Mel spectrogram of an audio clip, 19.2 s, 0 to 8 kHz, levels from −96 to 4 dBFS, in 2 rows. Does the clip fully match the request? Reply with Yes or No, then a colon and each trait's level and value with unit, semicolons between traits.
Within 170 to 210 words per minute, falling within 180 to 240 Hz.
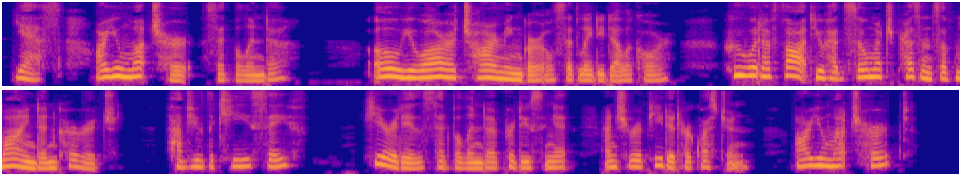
No: average, 155 wpm; medium, 185 Hz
